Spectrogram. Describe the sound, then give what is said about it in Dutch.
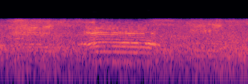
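Sheep and young lambs bleat, one long, wavering, quavering bleat standing out clearly over a steady outdoor background, with fainter calls from the flock before and after. “Het begin van alle leven zie je hier, zo met die schapen weer, dat het een nieuw jaar zich weer inzet, hè?”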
